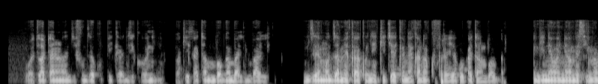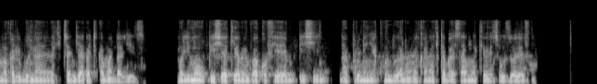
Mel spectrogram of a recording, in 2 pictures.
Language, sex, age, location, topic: Swahili, male, 18-24, Nairobi, education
